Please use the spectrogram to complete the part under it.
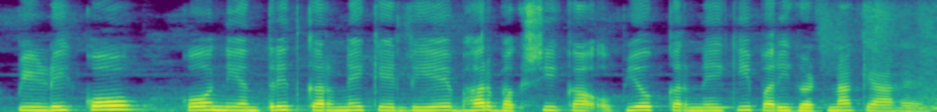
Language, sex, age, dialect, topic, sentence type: Hindi, male, 46-50, Hindustani Malvi Khadi Boli, agriculture, question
